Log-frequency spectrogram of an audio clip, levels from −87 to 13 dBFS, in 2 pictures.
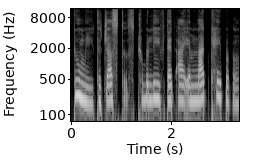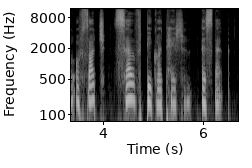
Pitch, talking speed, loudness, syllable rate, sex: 185 Hz, 150 wpm, -21 LUFS, 4.7 syllables/s, female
